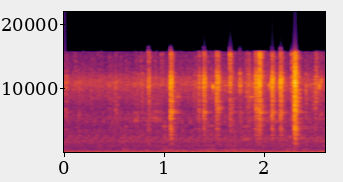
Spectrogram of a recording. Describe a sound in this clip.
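A vehicle's frame rattles and clatters over bumps.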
